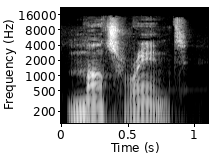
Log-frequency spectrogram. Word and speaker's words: month's: 第一句话， Amy can't pay this month's rent. 那么第一个我们讲听力的难点就是 month's rent. 因为 months, 像这个单词一般我们会读成 months, 这是标准的说法。但是在口语化当中，这个咬舌音再加个 s, 可以直接读成 t, 加个 s, 叫做 t, 叫 months, months, t 加 s, 叫 month's rent.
